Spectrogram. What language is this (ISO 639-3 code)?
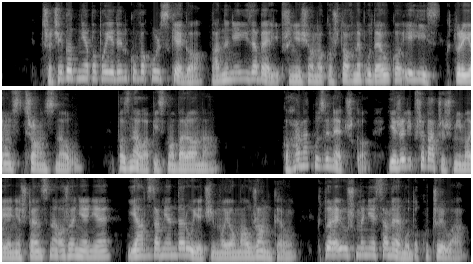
pol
